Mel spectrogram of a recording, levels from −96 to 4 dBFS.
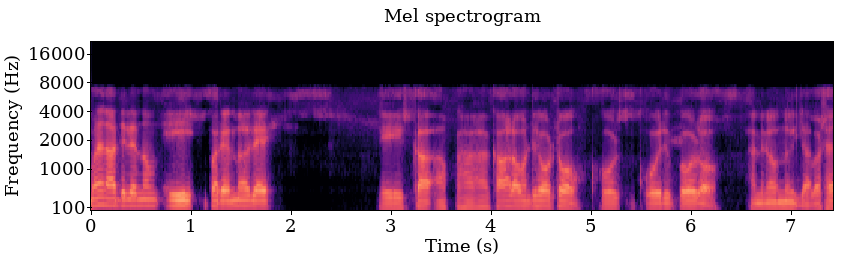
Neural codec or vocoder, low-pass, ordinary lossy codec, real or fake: codec, 16 kHz, 0.8 kbps, ZipCodec; 7.2 kHz; none; fake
